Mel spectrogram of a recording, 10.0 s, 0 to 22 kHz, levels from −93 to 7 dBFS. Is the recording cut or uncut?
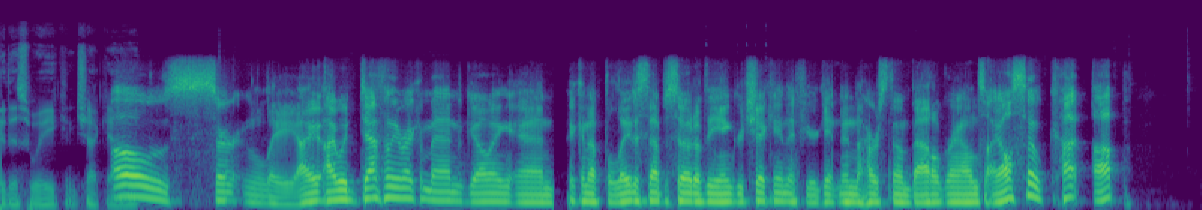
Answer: cut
